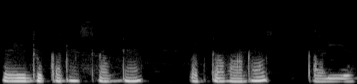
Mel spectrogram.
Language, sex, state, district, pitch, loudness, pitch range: Bengali, male, West Bengal, Paschim Medinipur, 150 Hz, -22 LUFS, 140-160 Hz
